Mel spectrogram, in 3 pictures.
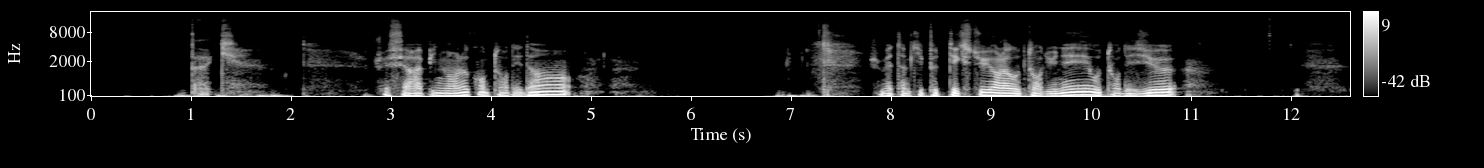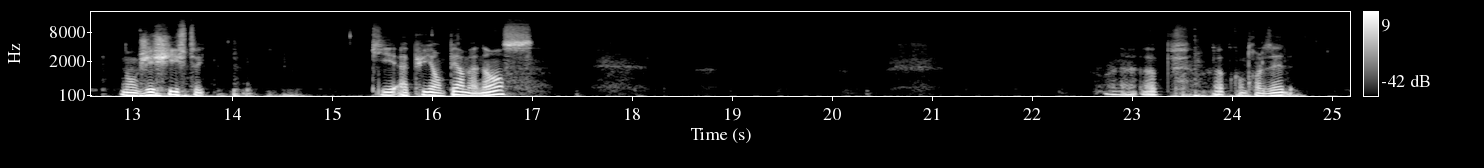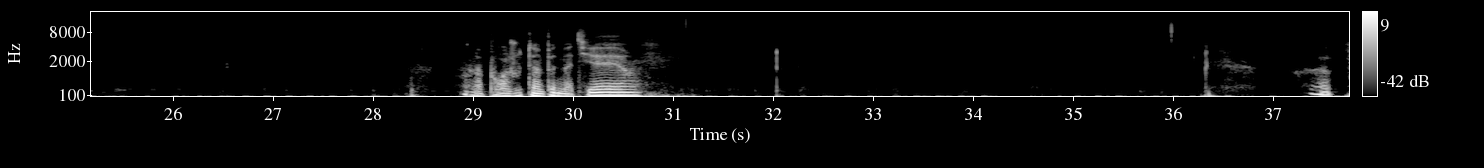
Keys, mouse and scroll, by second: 0.3-0.9 shift+drag, 2.3 shift+click, 3.1 shift+click, 3.7 shift+click, 4.5 shift+click, 5.5 shift+click, 6.2 shift+click, 7.8 shift+click, 8.2-9.3 shift+drag, 9.9 shift+click, 10.3-12.1 shift+drag, 14.0 Escape, 15.0 shift+click, 15.4 shift+click, 18.7-19.9 shift+drag, 21.2-22.4 shift+drag, 22.8 shift+click, 23.8 ctrl+shift+z, 24.6 shift+click, 25.0-28.5 shift+drag, 28.9 shift+click, 30.1-34.4 shift+drag, 34.6-36.4 shift+drag, 36.9-37.7 shift+drag.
